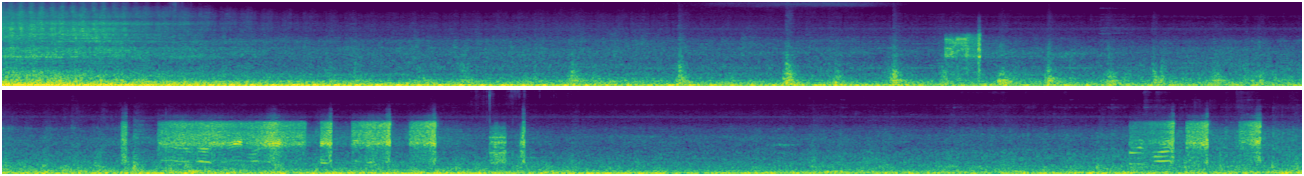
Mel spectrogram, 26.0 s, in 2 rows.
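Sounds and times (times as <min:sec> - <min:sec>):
locomotive engine rumble: 0:00.0 - 0:26.0.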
